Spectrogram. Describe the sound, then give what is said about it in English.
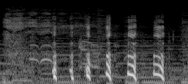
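A run of about six short, sharp chicken clucks in quick succession, loud, each a brief throaty burst with a small drop in pitch, with no talking over them. “get these chickens out of here, man.”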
